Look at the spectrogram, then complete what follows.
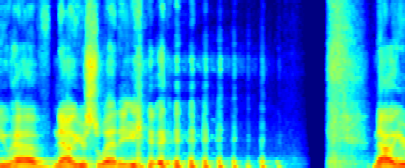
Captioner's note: laughs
